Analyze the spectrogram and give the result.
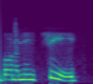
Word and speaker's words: Bonamici: Well, it's actually Bonamici. And um, hi, nice to meet you. I always tell people uh, because I'm Italian, if you use your hands, it's very easy to pronounce.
